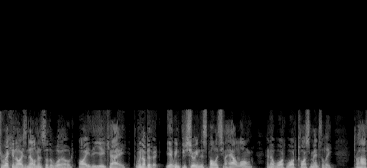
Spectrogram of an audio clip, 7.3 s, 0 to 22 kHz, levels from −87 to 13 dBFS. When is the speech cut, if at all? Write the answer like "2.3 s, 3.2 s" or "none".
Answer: 1.5 s, 2.6 s, 2.9 s, 3.5 s, 4.5 s, 5.7 s

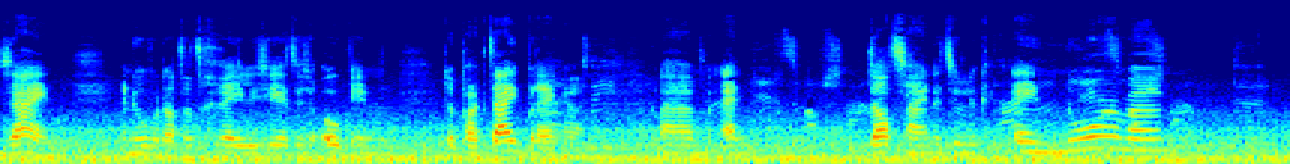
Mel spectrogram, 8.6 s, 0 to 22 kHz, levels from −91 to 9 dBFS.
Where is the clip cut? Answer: 1.2 s, 2.3 s

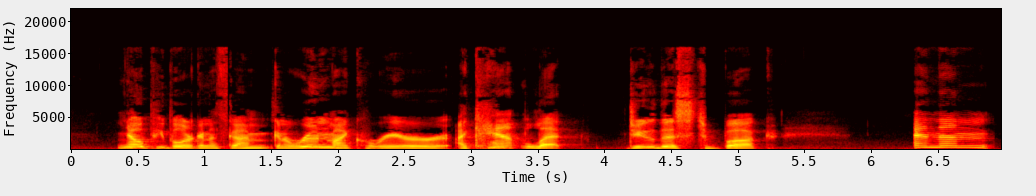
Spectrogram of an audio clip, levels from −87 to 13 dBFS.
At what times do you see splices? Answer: 1.2 s, 1.5 s, 2.8 s, 4.2 s, 4.8 s

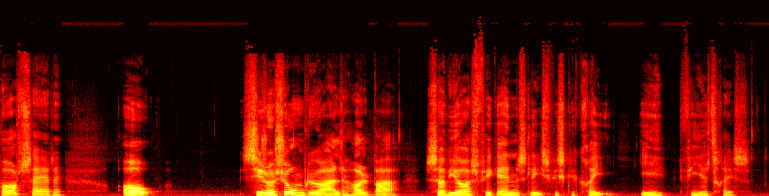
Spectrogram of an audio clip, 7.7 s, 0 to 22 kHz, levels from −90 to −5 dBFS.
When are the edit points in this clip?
none

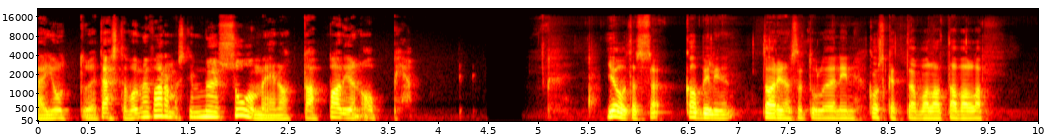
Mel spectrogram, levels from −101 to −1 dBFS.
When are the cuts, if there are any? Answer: 5.6 s, 7.1 s

